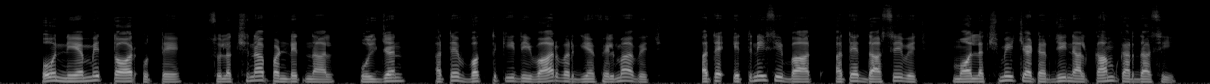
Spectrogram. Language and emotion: Punjabi, neutral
